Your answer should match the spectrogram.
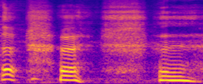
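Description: Men's voices in short voiced sounds between talk, with two breathy gasps of air, one near the start and one in the middle.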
